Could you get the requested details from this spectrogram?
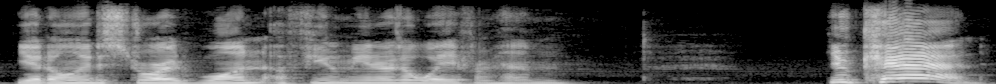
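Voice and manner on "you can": high, loud and insistent; raised voice. Acted. Flower calls to the hidden Richard, raising her voice loud and high. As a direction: call out across the dark warehouse.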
